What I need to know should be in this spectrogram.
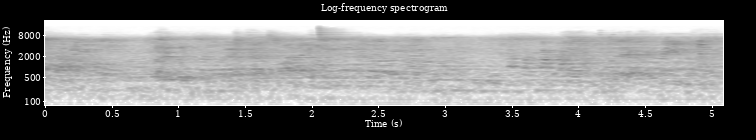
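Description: A table tennis ball clicks back and forth on paddles and a table, in a room with some echo.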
